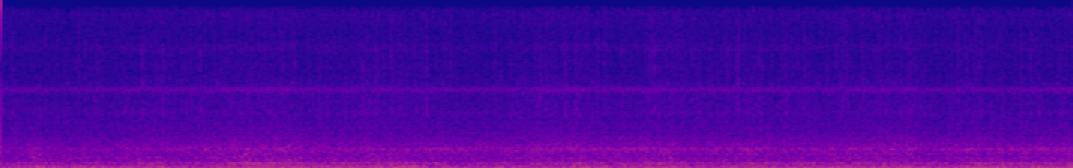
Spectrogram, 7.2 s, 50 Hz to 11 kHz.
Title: What's that Humming Sound, Catalytic Converter Leak, 2013 Chevrolet Spark, 29 July 2015, GP049051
